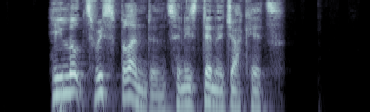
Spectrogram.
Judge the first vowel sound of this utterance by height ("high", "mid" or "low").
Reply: high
